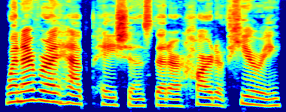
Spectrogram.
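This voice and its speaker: A woman's voice: fairly low pitch, expressive, moderate pace, fairly bright tone, clear, resonant tone, no room sound, studio quality. A woman hosting an instructional video, giving plain and direct tips on caring for the voice. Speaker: host and voice-care instructor.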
